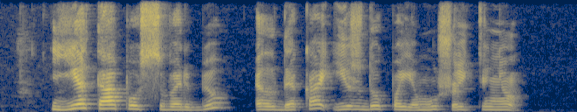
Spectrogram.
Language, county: Lithuanian, Kaunas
